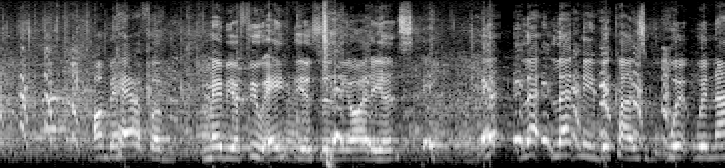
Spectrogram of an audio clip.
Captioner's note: laughter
